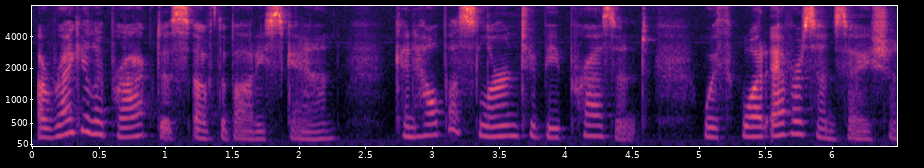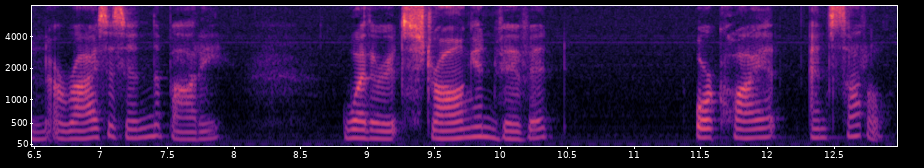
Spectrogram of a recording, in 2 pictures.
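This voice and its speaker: A woman guiding a meditation in a measured, gentle way, leaving space between her phrases. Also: mid-range voice, gravelly. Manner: measured, gentle instruction with long pauses. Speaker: meditation guide. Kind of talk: guided body scan meditation.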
